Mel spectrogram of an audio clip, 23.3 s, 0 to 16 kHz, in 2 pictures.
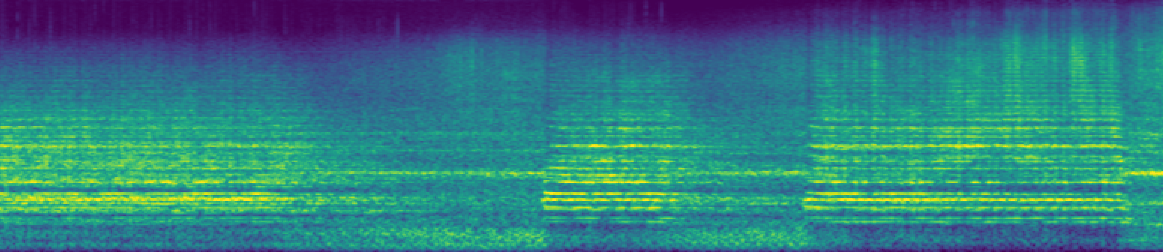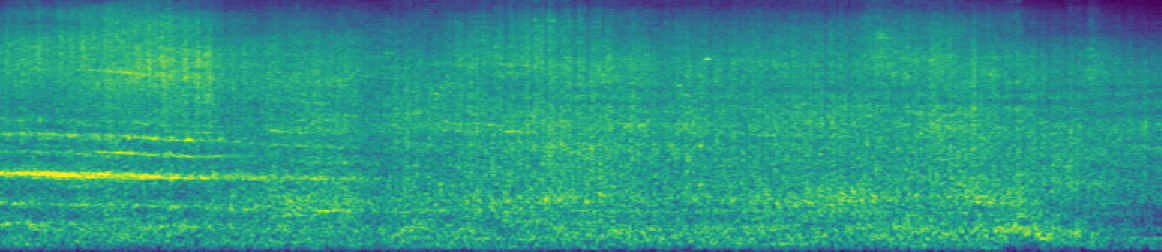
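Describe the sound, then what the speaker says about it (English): An eastbound CSX freight train of auto-rack cars led by a single unrebuilt AC44 locomotive passes nearby, its horn sounding in several long blasts before the loud, continuous rumble and clatter of the cars rolling by. "it didn't take long for the eastbound to show up, which was auto-racked with a single CSX AC44 leading"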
